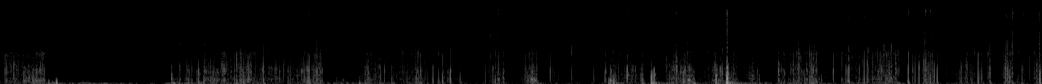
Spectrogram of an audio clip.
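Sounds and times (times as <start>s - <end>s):
scratching and rubbing on a microphone: 0.0s - 0.6s, 1.7s - 10.4s.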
